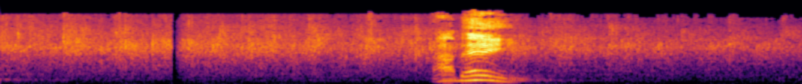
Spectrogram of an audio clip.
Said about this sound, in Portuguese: Vamos aplaudir o Senhor. Bem forte, bem forte.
